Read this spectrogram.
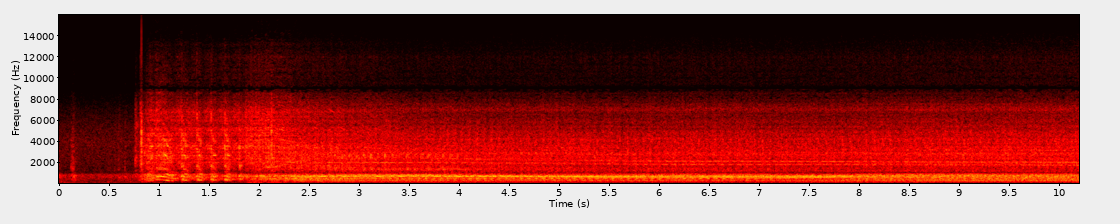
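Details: Subaru EJ 2.2L/2.5L after alternator replacement and battery reconnection: quick crank, clean catch and a steady, even idle with no knocks, squeals or misses; charging voltage rises from 12.9 V to 14.4 V, normal start and running.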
